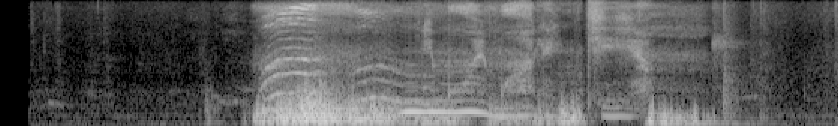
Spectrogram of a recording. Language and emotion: Russian, sad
